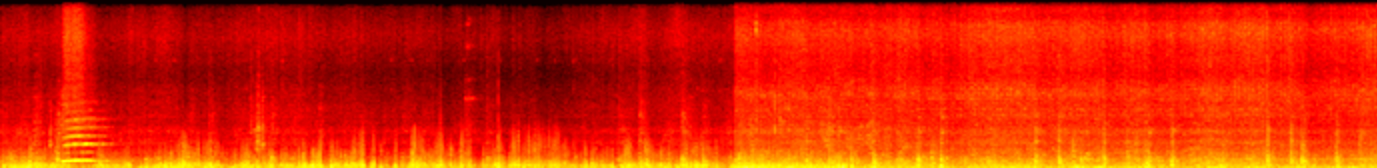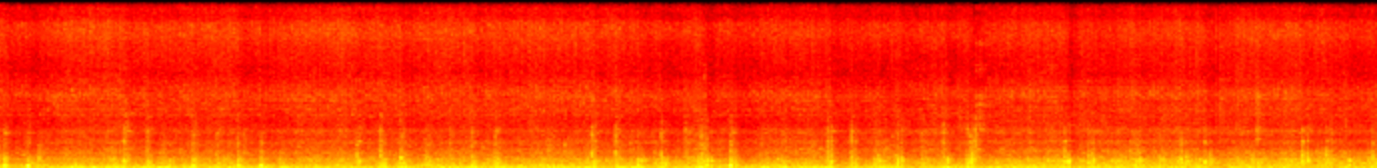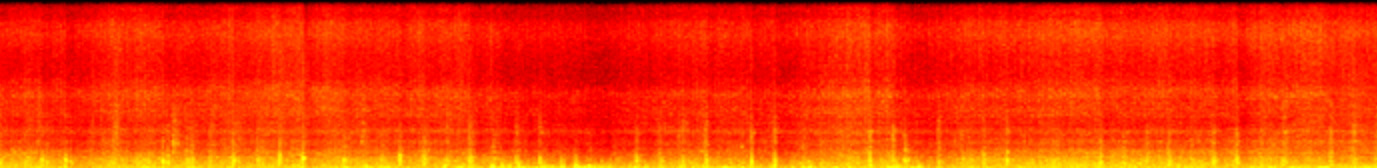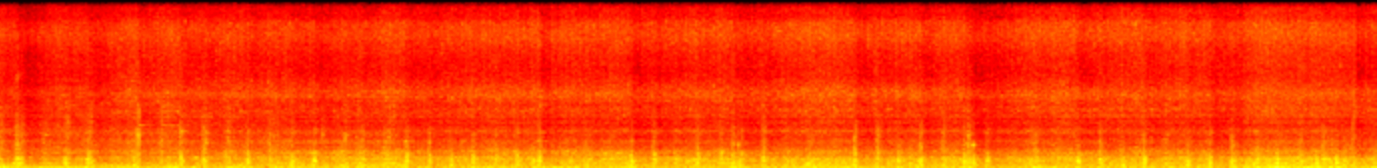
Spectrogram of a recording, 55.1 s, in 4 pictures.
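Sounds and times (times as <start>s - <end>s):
train wheels rattling on rails: 0.0s - 55.0s.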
